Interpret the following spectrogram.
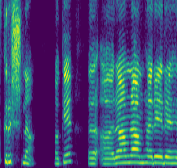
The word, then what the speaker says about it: Krishna: And then pronounce each name distinctly. Okay, do not chant Hare Krish, not Krish. It's Krishna.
